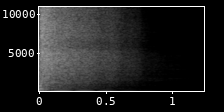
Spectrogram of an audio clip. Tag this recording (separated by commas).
Musical instrument, Drum, Snare drum, Music, Percussion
